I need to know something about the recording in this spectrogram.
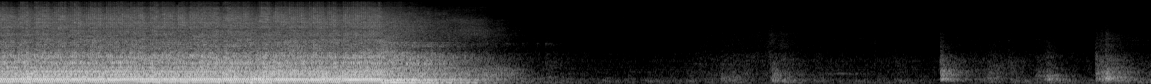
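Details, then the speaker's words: RWD-converted Mk2 VW Scirocco with 1.8T 20v turbo engine, first drive test up to third gear: steady even engine note for four seconds, then fading out, no knocking or grinding as gears engage; normal. "it's letting me select gears and it's it's not knocking or or grinding any gears so it should looks like it's engaging and disengaging as it should"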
